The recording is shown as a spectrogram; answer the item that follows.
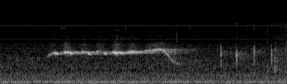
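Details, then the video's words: A lory whistles a single sustained pure note lasting over a second, nearly level with a slight rise, ending in a quick downward slur, then a few faint clicks against a steady indoor hum. "LORY PARROT لوري"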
